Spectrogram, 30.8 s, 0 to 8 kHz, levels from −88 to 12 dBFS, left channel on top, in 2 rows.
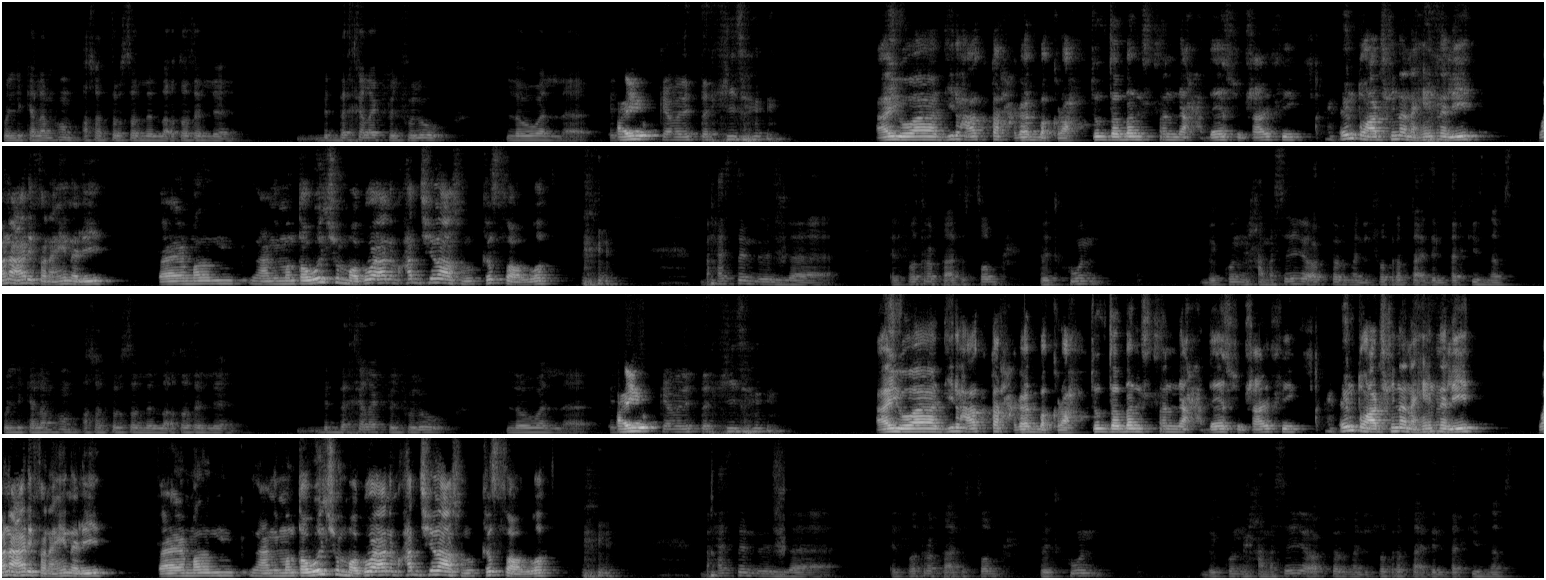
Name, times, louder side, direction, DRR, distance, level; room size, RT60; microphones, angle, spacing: voice 1, 0.0-2.3 2.9-4.4 5.0-6.2 6.6-7.8 14.2-14.5 21.2-21.5 22.1-23.7 24.3-25.5 25.8-26.4 27.4-30.5, left 1 dB, 35° left, 1.3 m, -48 dB
voice 2, 6.1-6.5 8.7-13.0 13.2-14.7 15.4-16.5 17.0-20.9, right 4 dB, 55° right, 0.6 m, -28 dB
10.0 x 5.5 x 2.4 m
head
